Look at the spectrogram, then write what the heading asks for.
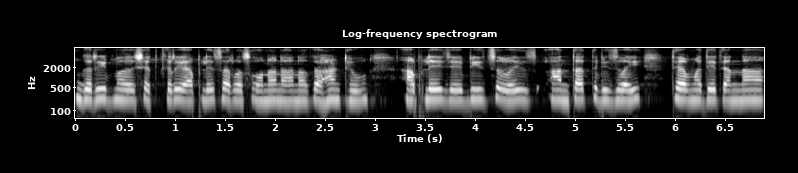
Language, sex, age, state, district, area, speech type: Marathi, female, 45-60, Maharashtra, Buldhana, rural, spontaneous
